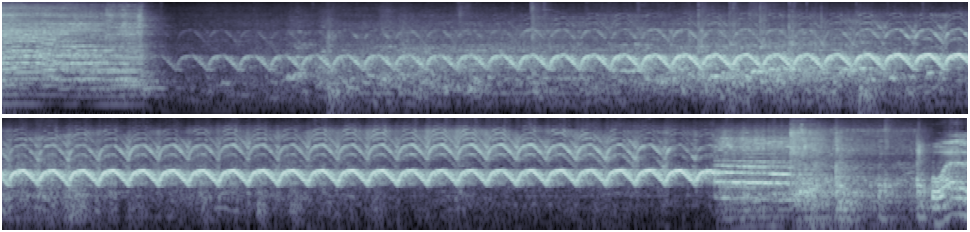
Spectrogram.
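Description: Emergency-vehicle siren in a fast yelp, its pitch rising and falling three to four times a second. It grows louder over several seconds as if approaching, holds steady, then cuts off near the end.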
